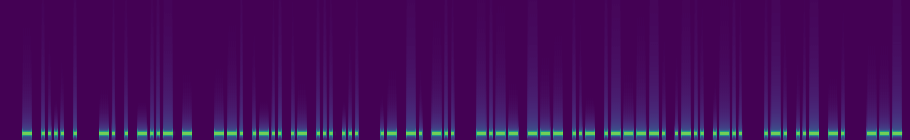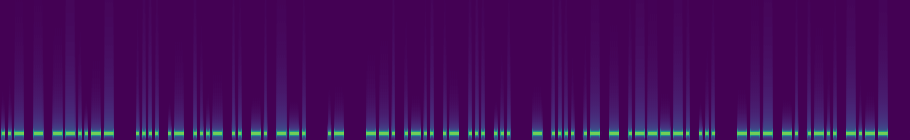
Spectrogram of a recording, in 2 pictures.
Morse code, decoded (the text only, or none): THE NEXT GLASS AND YOU'LL RUN OUT, HAVING A GLASS THAT'S ONLY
